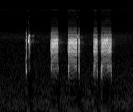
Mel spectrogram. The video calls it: کالے تیتر کی بہت پیاری آواز voice of . black francolin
